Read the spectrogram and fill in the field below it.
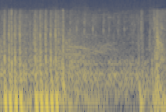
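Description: An automatic rifle fires a rapid burst in a video game.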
